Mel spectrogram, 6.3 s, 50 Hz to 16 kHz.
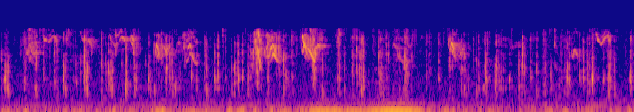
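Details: Eurasian tree sparrows visiting a garden early on a February 6 morning, arriving after a brown-eared bulbul moved off; short bright chirps scattered among dense rapid tapping and clicking, with low rumbling noise in the background.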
